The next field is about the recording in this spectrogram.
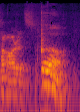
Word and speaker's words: Haaretz: It's pronounced Haaretz.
